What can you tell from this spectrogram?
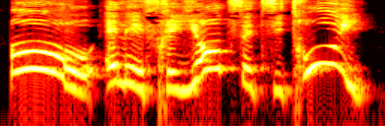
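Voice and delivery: put-on high, loud child's exclamation. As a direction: exclaim in excitement at the pumpkin. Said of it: "s'exclame Choupi". (exclamation enfantine, plus aiguë et forte)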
